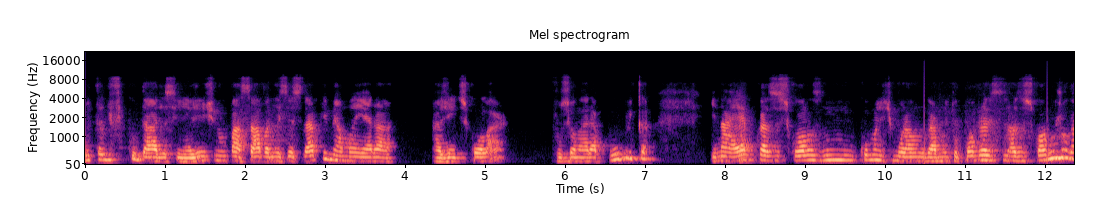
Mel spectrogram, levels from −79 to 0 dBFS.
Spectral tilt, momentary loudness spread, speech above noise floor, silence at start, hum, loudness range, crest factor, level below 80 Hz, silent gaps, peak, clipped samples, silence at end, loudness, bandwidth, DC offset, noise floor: -7 dB/octave; 7 LU; 48 dB; 0 s; none; 3 LU; 16 dB; -54 dBFS; none; 0 dBFS; under 0.1%; 0 s; -17 LUFS; 9.2 kHz; under 0.1%; -64 dBFS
